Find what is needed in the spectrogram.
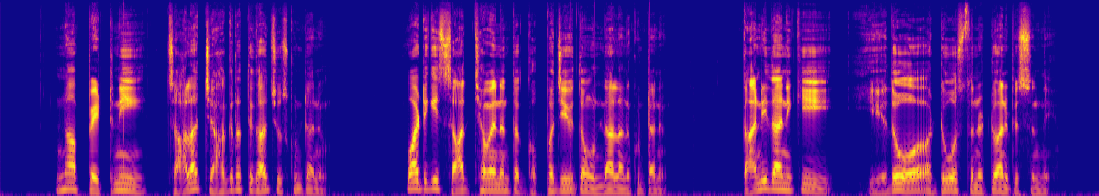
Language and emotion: Telugu, sad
